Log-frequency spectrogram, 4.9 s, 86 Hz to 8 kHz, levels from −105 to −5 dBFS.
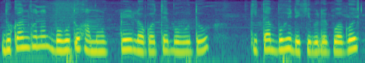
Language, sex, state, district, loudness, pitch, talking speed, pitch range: Assamese, female, Assam, Sonitpur, -15 LUFS, 220 Hz, 125 wpm, 200-230 Hz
